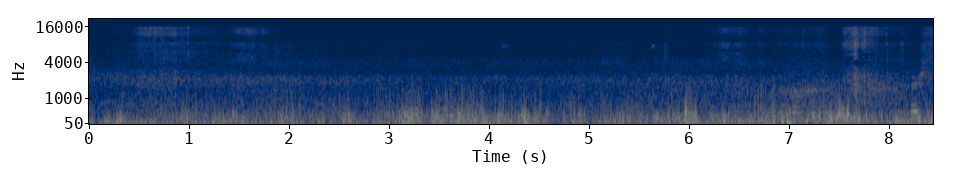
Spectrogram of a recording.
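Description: Wind buffeting a phone's microphone: a gusty, uneven low rumble, with a few sharper knocks in the second half.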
